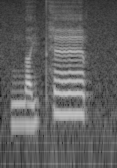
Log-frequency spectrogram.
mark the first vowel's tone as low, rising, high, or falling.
rising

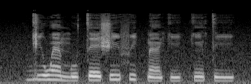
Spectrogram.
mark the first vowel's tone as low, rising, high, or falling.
high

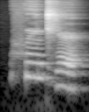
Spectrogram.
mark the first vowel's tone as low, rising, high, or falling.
high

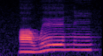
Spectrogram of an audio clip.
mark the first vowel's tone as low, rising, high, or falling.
low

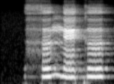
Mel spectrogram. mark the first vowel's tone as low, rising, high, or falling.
rising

